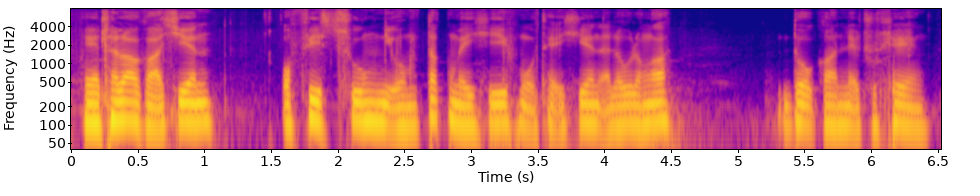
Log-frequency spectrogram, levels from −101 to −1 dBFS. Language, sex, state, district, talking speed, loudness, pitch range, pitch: Mizo, male, Mizoram, Aizawl, 175 wpm, -17 LUFS, 100-115 Hz, 105 Hz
